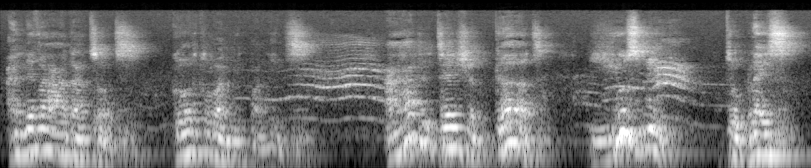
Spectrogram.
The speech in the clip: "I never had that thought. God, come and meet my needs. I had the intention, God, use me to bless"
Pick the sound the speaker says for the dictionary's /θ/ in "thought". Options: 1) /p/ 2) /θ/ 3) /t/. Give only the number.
3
